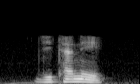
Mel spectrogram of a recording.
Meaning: olive tree
- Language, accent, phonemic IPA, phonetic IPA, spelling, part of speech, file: Armenian, Eastern Armenian, /d͡zitʰeˈni/, [d͡zitʰení], ձիթենի, noun, Hy-ձիթենի.ogg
